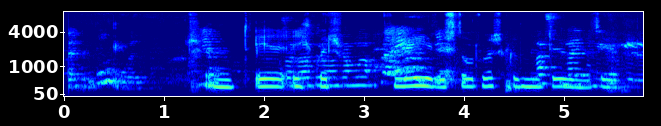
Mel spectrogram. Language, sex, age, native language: Icelandic, female, 11, Icelandic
